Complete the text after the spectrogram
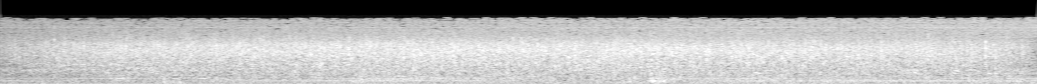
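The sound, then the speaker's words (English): An audience at a meeting applauds the organizers steadily for about ten seconds, a dense, even wash of many hands clapping at a constant loudness without fading or breaks. “Why don't you give them a good hand right now?”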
